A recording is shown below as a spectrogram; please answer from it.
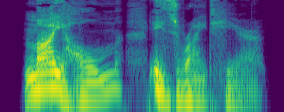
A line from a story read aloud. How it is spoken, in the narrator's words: snarled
